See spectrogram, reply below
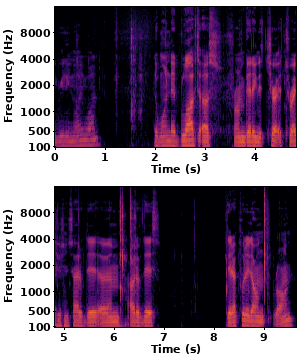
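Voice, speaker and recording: There's a little hiss or hum behind this medium-pitched man as he takes apart electronics for his hobby teardown video in a cluttered room at home. He rambles in casual hands-on commentary with a slightly dry, strained throat, muttering asides and voicing mild exclamations while thinking aloud.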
